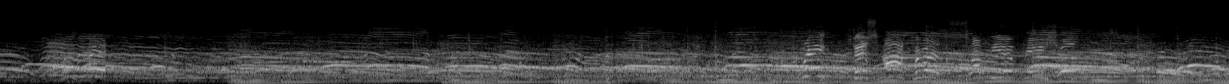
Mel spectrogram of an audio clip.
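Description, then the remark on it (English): A large, furious crowd in a city shouting and clamoring in uproar, many overlapping voices raised together in a loud, continuous din, with a low rumbling undertone joining in after a couple of seconds. “When they heard this, they were furious and began shouting.”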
